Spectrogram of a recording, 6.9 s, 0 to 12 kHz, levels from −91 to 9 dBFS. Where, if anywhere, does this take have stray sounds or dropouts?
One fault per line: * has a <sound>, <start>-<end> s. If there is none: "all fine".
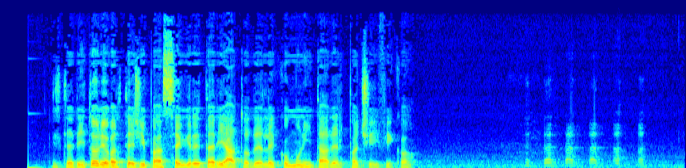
* has a laugh, 5.0-6.6 s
